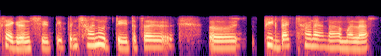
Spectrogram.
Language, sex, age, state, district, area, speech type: Marathi, female, 30-45, Maharashtra, Kolhapur, rural, conversation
